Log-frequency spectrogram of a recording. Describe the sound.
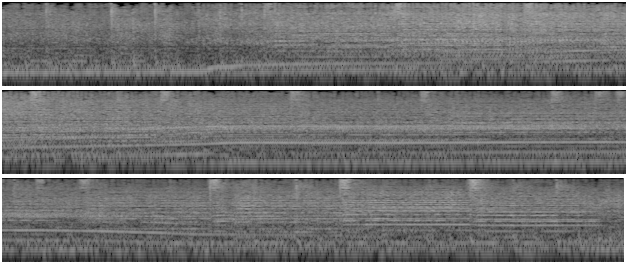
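A motorized pirogue's engine runs at full throttle: a loud, continuous droning whine that climbs in pitch in steps early on, holds high, then eases slightly near the end.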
